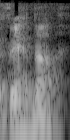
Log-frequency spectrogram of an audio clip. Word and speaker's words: Verdun: Isso aí é no chamado Tratado de Verdun, escreve com O aqui, mas a pronúncia é Verdun, e o império vai ser dividido.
